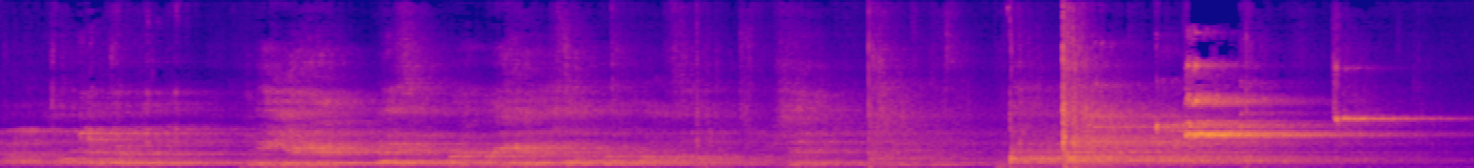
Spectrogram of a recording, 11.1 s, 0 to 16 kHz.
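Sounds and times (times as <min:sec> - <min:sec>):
men's voices echoing: 0:00.0 - 0:08.9.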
